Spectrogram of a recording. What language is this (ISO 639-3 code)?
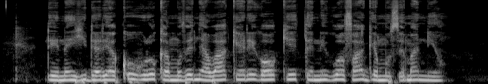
kik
